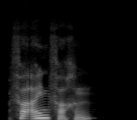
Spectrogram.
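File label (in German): "vereinfachen", German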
